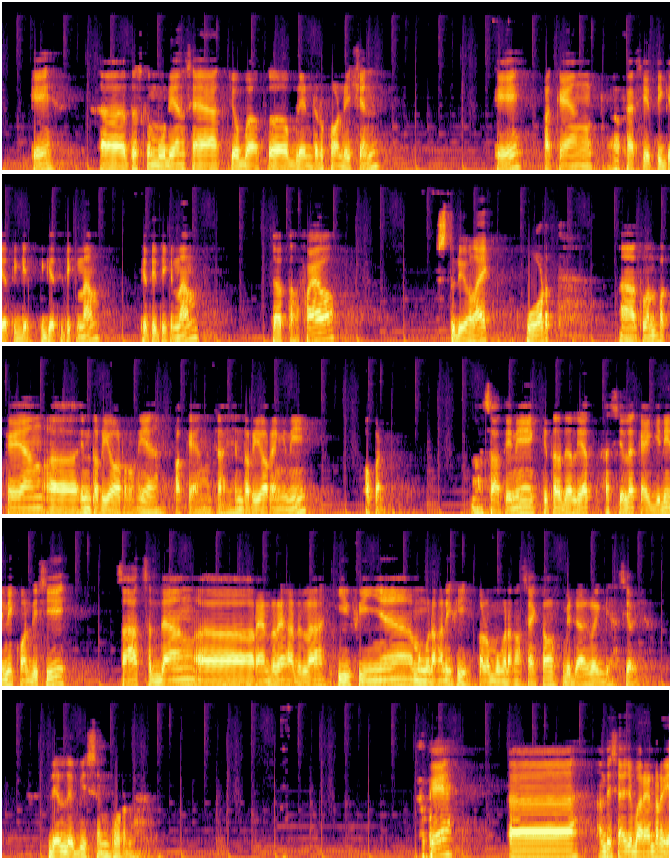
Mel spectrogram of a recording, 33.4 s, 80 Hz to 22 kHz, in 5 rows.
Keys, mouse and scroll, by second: 21.7 click, 24.4-26.1 drag, 31.0 click.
